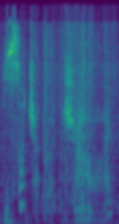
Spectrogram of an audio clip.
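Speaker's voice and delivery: soft slow whisper to the bird; hushed encouragement to a nervous raven; whispered praise. Real, not acted. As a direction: breathe the praise, barely voiced. Softly praising the bird again.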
